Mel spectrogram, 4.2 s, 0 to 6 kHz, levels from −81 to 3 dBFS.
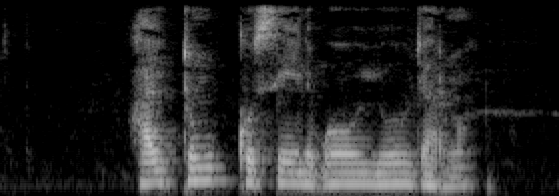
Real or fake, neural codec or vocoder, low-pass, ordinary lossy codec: real; none; 5.4 kHz; AAC, 48 kbps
